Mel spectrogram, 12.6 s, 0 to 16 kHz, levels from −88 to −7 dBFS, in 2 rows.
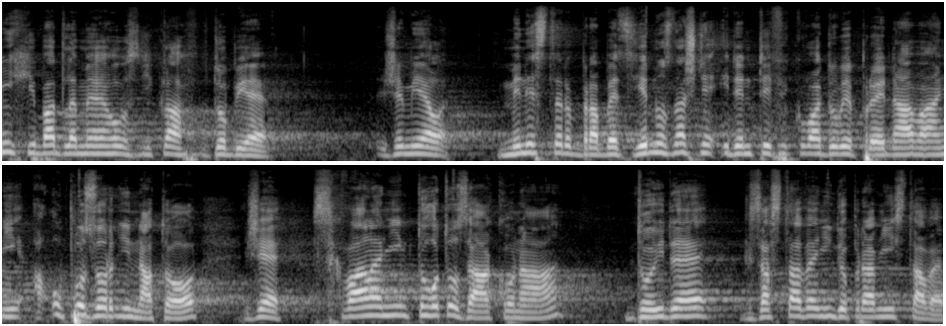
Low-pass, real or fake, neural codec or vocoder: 14.4 kHz; fake; vocoder, 44.1 kHz, 128 mel bands every 256 samples, BigVGAN v2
